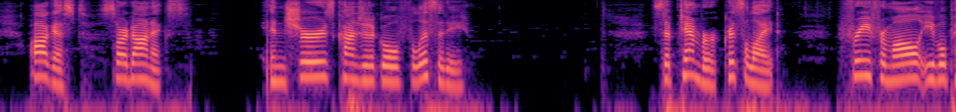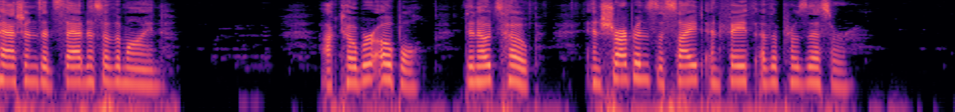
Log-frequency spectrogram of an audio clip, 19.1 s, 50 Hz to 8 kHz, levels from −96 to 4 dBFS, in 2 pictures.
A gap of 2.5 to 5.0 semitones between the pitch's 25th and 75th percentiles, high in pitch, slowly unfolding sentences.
Yes: average, 3.0 semitones; high, 205 Hz; slow, 95 wpm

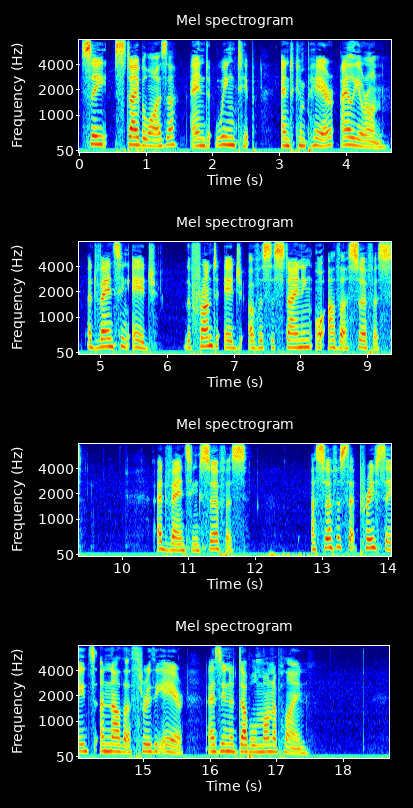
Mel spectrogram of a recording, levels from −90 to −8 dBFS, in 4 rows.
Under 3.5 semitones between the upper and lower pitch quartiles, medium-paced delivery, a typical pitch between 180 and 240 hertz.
No: narrow, 2.6 semitones; slow, 110 wpm; medium, 185 Hz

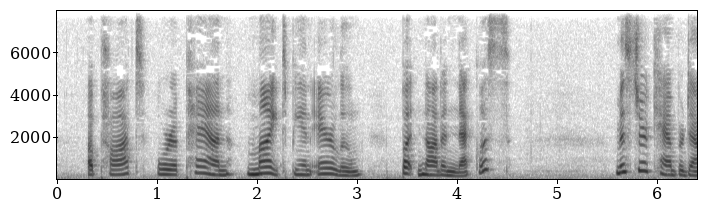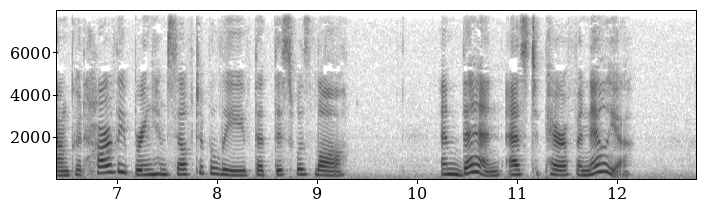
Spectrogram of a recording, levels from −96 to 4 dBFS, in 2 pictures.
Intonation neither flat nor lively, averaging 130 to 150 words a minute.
Yes: average, 4.1 semitones; average, 140 wpm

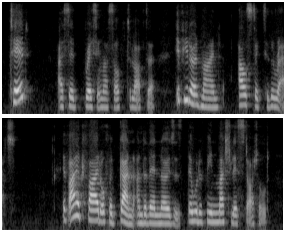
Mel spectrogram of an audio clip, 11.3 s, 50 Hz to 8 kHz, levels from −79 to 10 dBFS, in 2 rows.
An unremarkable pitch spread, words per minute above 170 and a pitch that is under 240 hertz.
Yes: average, 3.6 semitones; average, 180 wpm; high, 190 Hz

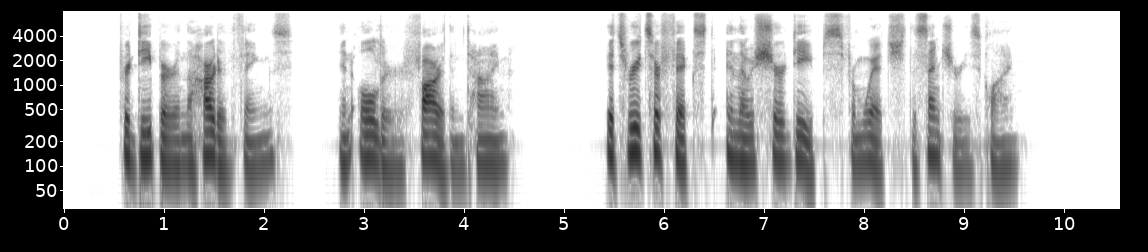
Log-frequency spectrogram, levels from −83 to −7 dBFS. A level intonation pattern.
No: average, 3.7 semitones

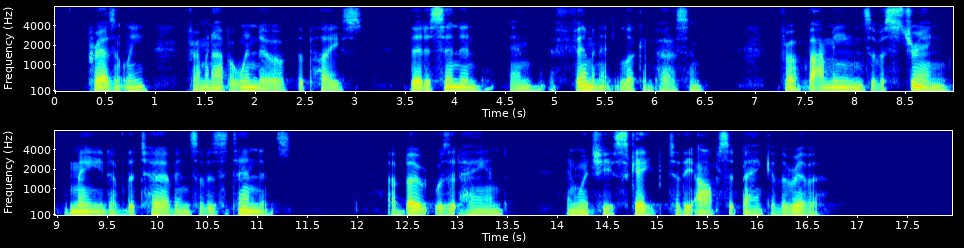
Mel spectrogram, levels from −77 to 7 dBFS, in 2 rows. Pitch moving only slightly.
Yes: narrow, 1.9 semitones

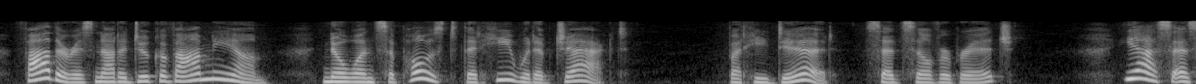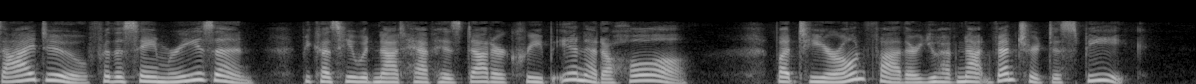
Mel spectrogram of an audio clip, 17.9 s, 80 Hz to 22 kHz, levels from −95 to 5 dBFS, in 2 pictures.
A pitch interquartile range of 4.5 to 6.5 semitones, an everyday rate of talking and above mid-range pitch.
Yes: average, 5.1 semitones; average, 165 wpm; high, 205 Hz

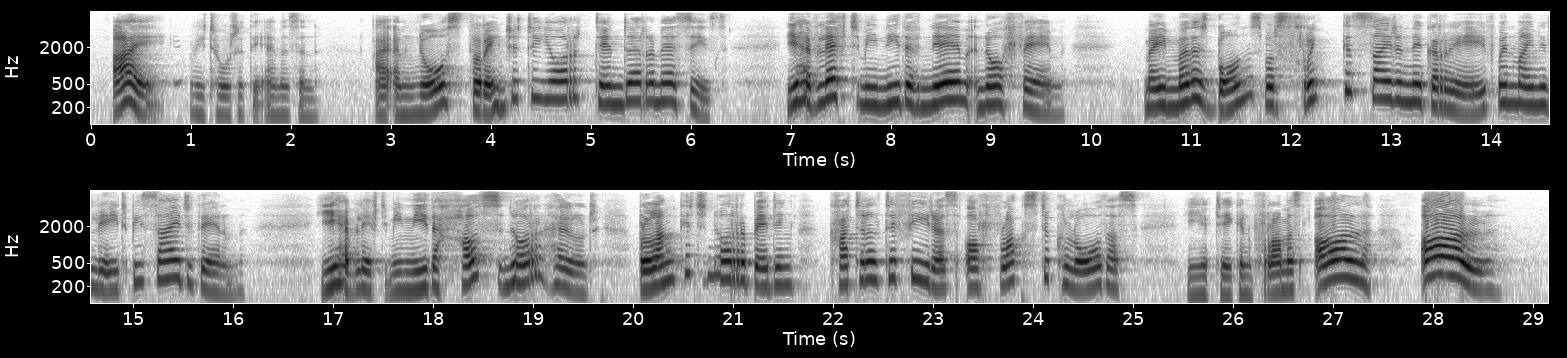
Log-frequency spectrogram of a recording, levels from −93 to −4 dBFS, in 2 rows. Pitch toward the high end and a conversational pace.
No: high, 225 Hz; slow, 130 wpm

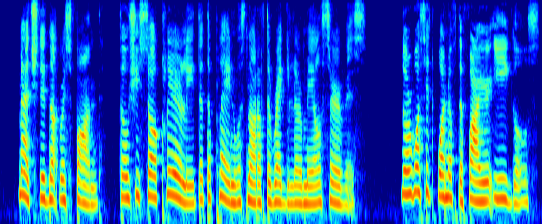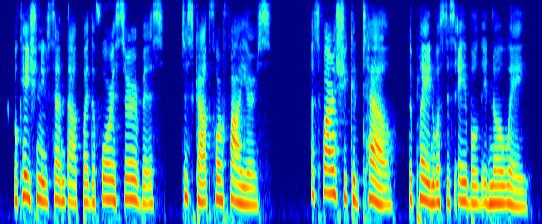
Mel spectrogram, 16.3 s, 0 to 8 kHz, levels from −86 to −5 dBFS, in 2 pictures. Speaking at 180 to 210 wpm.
Yes: average, 185 wpm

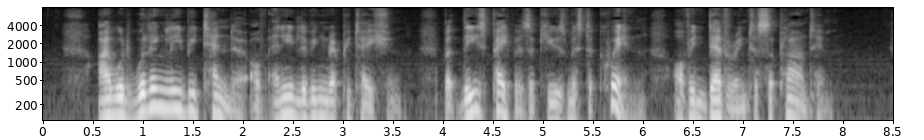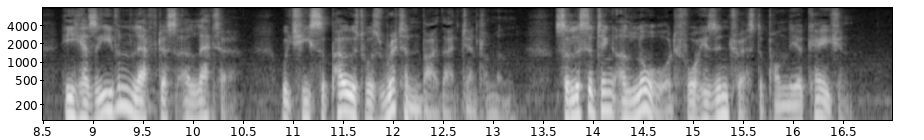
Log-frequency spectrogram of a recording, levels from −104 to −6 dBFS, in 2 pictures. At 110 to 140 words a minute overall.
No: average, 155 wpm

